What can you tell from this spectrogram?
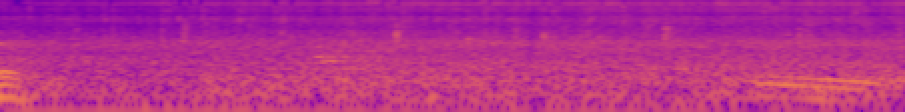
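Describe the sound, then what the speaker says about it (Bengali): Heavy rain pours down in a dense, continuous hiss, steady and fairly close, with scattered droplet patter and no break. "কঠিন বৃষ্টি হচ্ছে"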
